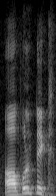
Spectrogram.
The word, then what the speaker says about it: FLTK: The FastLight toolkit is pronounced the Pultic, is a cross-platform web-based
